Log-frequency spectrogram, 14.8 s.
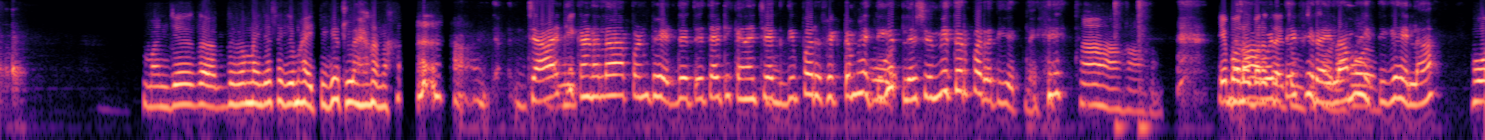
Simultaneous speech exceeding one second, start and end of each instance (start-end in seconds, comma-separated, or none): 12.3-13.7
